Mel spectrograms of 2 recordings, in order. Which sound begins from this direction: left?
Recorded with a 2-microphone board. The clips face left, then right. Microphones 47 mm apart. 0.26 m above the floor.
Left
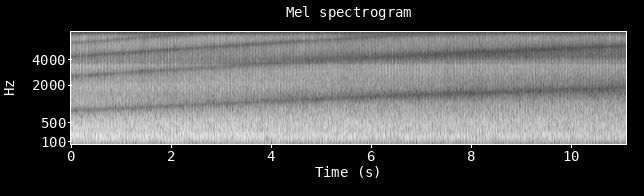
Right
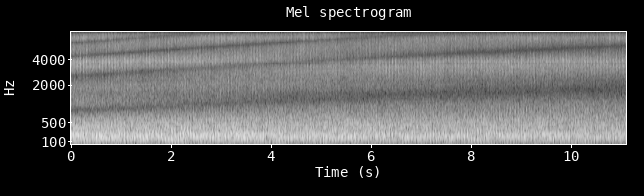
A helicopter, at 0.0 s.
